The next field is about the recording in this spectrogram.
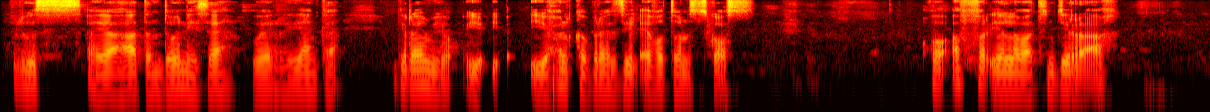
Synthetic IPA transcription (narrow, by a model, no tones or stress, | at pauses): bluːsɐ̰jaːɦaːt̪ʰɐnd̪ɔːnɛjsɐwɛːɾɐɾɪjaːŋkʰɐ | ɡɐɾaːmɪjɔ̰ | ijɔħɔlkʰɐbɾaːsiːlʔɛ̰vɐt̪ʰɔnskʰɔ̰s | ʔɔ̰ːʔɐfɐrʔḭjɔlɐβaːt̪ʰɐnt͡ʃɪɾɐ̰ɐ̰h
